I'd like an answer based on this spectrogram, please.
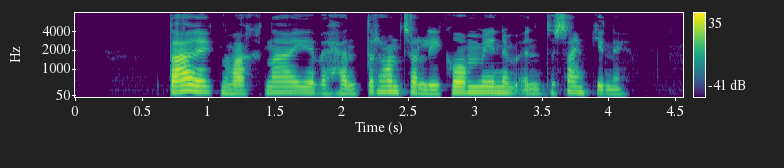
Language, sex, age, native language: Icelandic, female, 30-39, Icelandic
